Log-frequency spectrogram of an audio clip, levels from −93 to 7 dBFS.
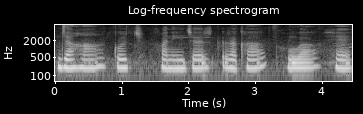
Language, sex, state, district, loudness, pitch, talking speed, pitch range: Hindi, female, Madhya Pradesh, Katni, -17 LUFS, 210 Hz, 80 wpm, 200-220 Hz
